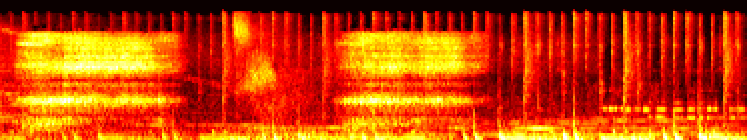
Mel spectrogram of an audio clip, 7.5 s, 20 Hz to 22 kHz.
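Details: Severe snoring from a patient in their 20s whose snoring worsened after weight gain and has recently disrupted sleep.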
